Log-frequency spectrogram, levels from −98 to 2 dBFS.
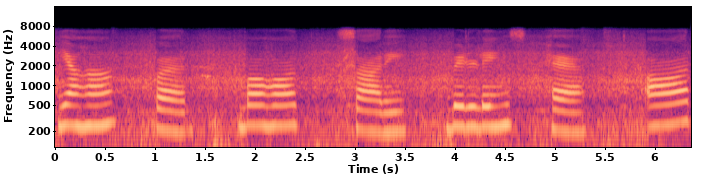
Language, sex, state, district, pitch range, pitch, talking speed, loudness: Hindi, female, Chandigarh, Chandigarh, 210-250 Hz, 245 Hz, 65 wpm, -15 LUFS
